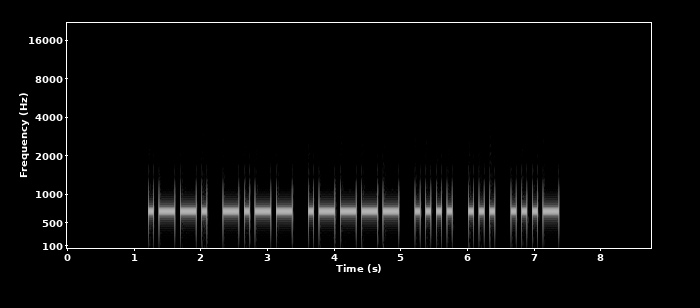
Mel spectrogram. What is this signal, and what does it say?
Morse code, heard as a keyed tone, about 15 wpm, 700 Hz. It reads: PY1HSV
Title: DXCC-100 Call Signs - 6 Characters - Repeated 2x - 15wpm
